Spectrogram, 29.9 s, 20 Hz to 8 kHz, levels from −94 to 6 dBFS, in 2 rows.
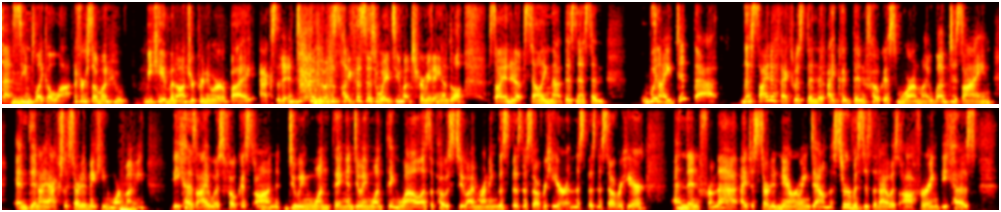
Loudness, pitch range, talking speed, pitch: -19 LUFS, 180-240 Hz, 205 wpm, 200 Hz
